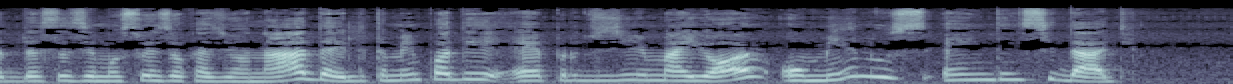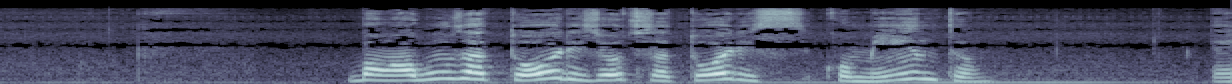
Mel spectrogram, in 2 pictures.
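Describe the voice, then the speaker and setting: Hoarse young Brazilian woman teaching. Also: fairly high pitch. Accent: Brazilian Portuguese. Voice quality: husky. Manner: filler-heavy, addresses students directly. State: hoarse, clearing her throat. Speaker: psychopedagogy student teaching a class. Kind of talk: online lecture reading from a textbook.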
